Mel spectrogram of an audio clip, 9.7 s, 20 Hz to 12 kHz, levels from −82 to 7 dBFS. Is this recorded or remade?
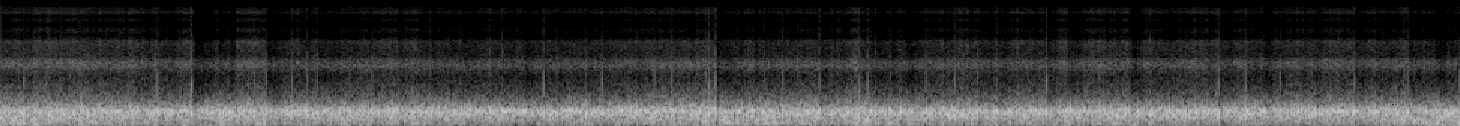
recorded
